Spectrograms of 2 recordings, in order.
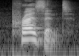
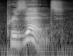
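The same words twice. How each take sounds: First: PRES-ent, high first syllable falling away; stress on first syllable. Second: Pre-SENT, reduced first syllable; stress on second syllable. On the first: Teacher contrasts noun with verb, first-syllable stress on PRES-ent. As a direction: hit the PRES in "Present". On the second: Teacher contrasts verb with noun, second-syllable stress on pre-SENT. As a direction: put the weight on SENT in "Present". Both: Shown as a demonstration. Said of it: "but the stress is different".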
